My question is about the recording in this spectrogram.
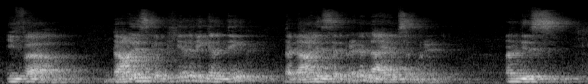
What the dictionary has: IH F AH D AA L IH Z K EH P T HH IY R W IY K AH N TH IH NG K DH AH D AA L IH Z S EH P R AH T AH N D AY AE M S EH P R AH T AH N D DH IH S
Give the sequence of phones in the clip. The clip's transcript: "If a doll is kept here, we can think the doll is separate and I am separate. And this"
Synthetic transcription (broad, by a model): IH F AH D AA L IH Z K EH T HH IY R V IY K AH N T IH NG K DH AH D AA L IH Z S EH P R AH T AH N D AY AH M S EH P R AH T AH N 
